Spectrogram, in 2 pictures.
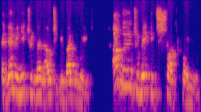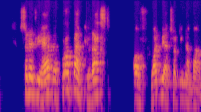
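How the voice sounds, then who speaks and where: A man speaks with a high pitch. His pace is moderate and his pitch variation ordinary. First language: not English. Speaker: public speaking coach. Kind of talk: motivational talk on public speaking.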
